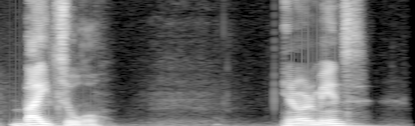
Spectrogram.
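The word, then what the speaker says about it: 白左: And so I'm not fluent in Mandarin, but it'd be something like baizuo, something like that.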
